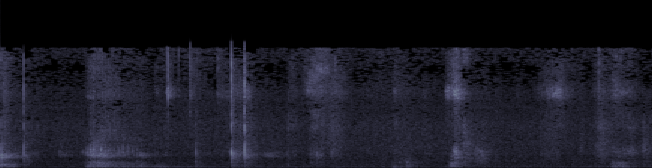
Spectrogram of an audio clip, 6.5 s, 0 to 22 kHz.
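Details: Pixel, a 10-week-old French Bulldog puppy, tries to win back his bed from a cat indoors, giving short growls and soft whimpering yips spread across the clip, with rustling and bumps between them.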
